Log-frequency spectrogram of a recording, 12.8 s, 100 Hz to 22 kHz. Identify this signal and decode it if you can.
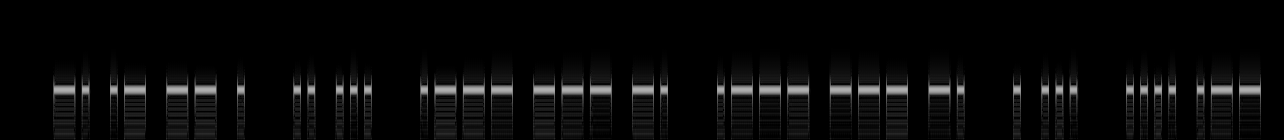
Morse code, heard as a keyed tone, about 17 wpm, 700 Hz. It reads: NAME IS JON JON ES HW
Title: Speed-Racing Common QSO Phrases - 17wpm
